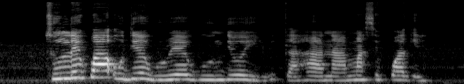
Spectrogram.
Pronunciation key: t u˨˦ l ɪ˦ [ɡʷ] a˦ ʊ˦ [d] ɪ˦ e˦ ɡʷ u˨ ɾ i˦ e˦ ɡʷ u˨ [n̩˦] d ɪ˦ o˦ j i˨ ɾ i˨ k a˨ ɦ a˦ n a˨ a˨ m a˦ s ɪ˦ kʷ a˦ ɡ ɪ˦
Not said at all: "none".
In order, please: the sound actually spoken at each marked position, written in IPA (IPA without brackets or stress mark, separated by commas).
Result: kʷ, d, n̩˦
